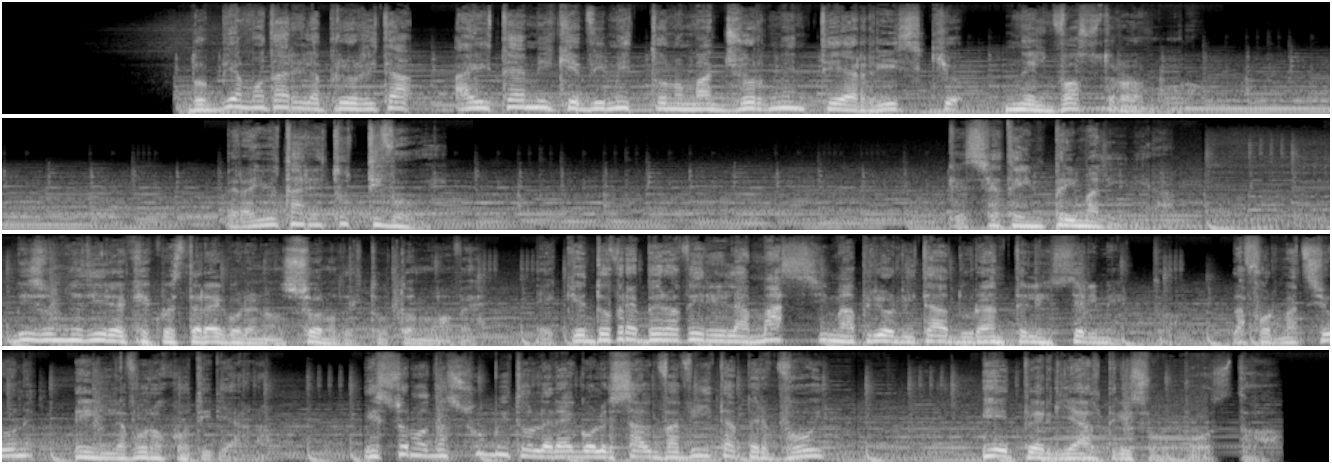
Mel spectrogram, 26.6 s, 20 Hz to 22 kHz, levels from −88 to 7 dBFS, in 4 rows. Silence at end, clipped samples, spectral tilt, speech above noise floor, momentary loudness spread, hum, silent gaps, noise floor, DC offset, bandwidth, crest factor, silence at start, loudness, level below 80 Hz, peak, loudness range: 0.25 s; under 0.1%; -5.5 dB/octave; 44 dB; 15 LU; none; none; -58 dBFS; under 0.1%; over 20 kHz; 14 dB; 0.85 s; -15 LUFS; -34 dBFS; -2 dBFS; 6 LU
